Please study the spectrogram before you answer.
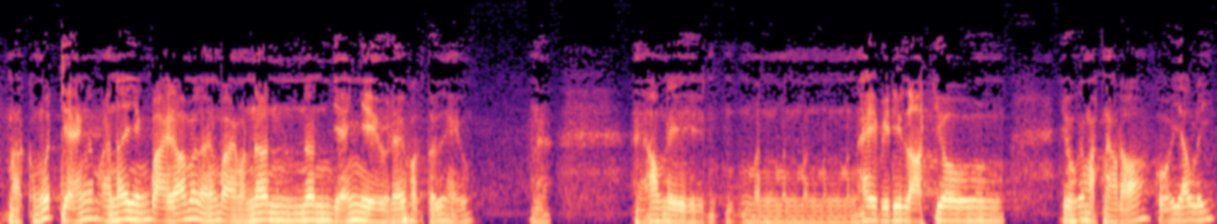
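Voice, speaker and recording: A man teaching a dharma class who takes questions, speaking in a relaxed way and often repeating words as he searches for them. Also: fairly low pitch, moderate pace.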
